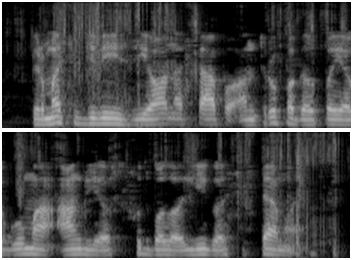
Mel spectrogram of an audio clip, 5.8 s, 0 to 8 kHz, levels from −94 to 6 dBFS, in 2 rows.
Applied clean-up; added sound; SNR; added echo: classical method log-MMSE.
